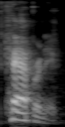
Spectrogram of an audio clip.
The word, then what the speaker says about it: Kaepernick: So it's Kaepernick. It's real funny style about certain word pronunciations, because I remember when I went down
